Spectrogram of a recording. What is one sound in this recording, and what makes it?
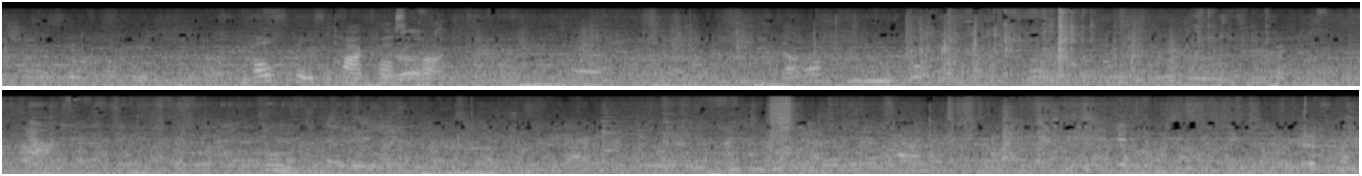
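Footsteps scuff on cobblestones.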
